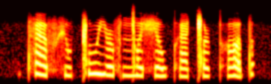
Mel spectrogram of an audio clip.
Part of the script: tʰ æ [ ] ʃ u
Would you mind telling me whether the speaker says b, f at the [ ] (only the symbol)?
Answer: f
